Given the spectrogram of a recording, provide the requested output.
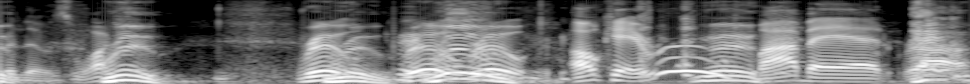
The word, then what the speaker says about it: roux: The paste or rao is then added to the bread dough. Roux. For those watching. Roux.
